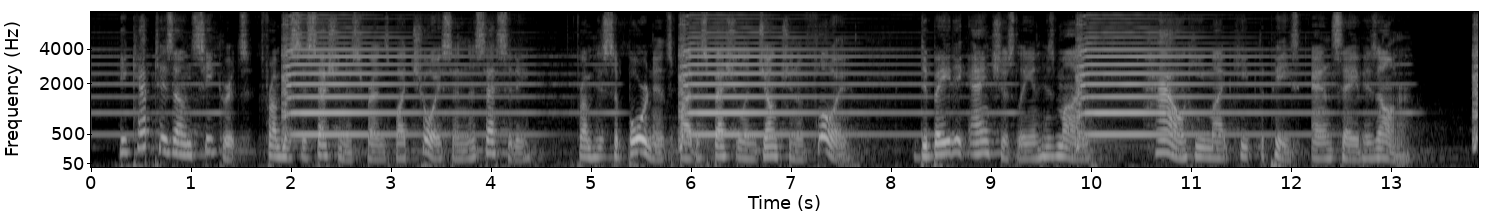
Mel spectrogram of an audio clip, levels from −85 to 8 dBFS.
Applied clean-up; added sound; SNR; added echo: none; Bowed string instrument; -1 dB; reverberation time 1.1 s.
